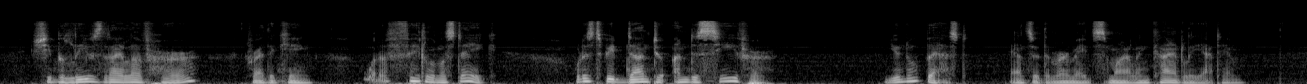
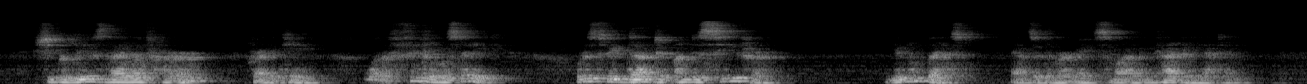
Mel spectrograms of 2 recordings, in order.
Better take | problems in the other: first | room echo; dies away in 0.7 s

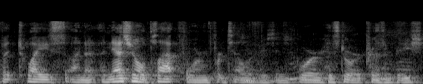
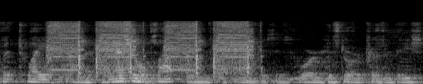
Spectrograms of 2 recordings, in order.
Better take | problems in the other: first | background sound (Camera); as loud as the speech // room echo; dies away in 1.6 s

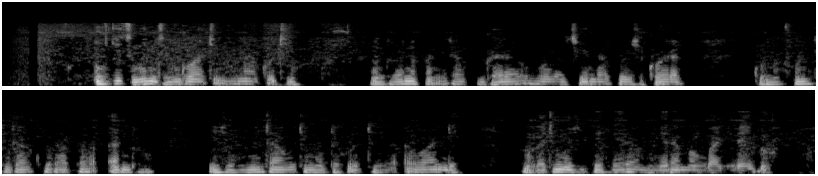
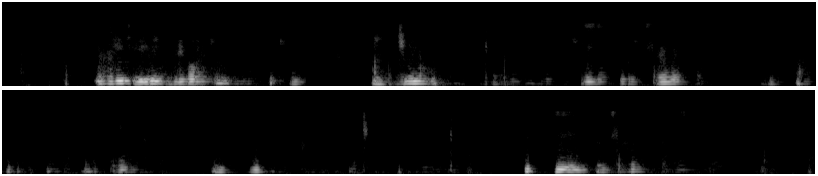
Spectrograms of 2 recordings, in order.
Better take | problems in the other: first | noise reduction (neural mask model DeepFilterNet 3)

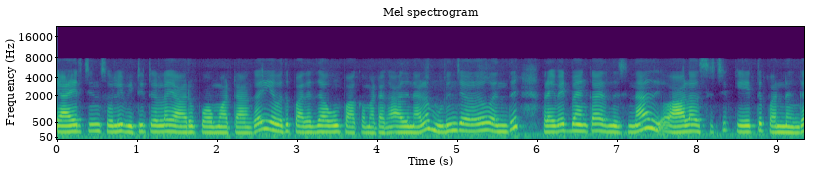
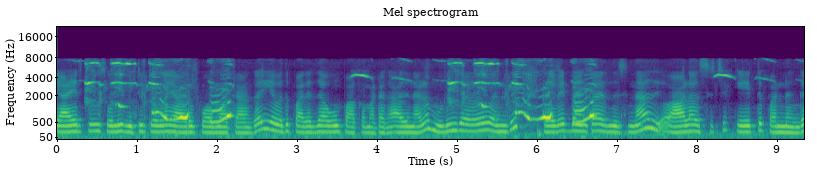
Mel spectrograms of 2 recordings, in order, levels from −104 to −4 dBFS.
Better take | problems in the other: first | background sound (Dog); 2 dB above the speech

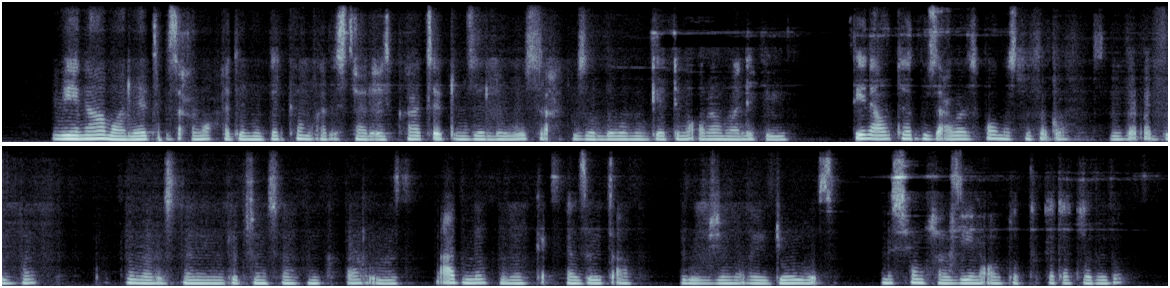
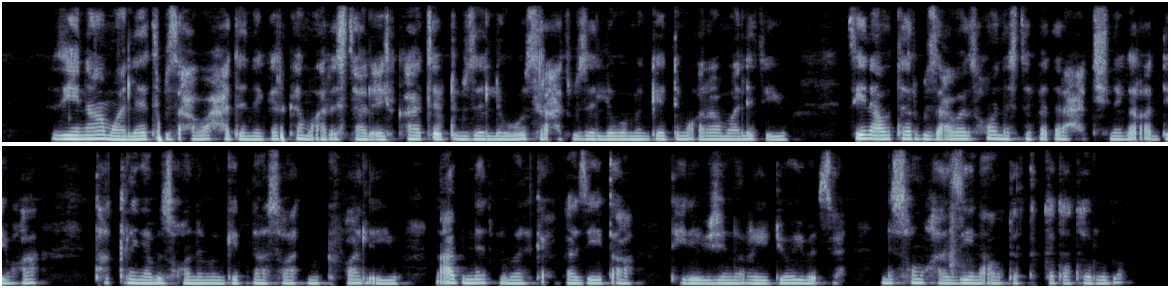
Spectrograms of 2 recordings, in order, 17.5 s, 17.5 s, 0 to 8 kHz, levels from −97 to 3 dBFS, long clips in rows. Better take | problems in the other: second | noise reduction (neural mask model DeepFilterNet 3)

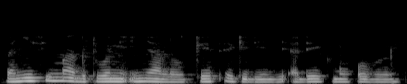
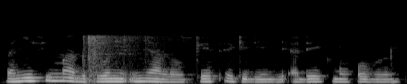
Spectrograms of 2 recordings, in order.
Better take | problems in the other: first | background sound (Shatter); 16 dB below the speech

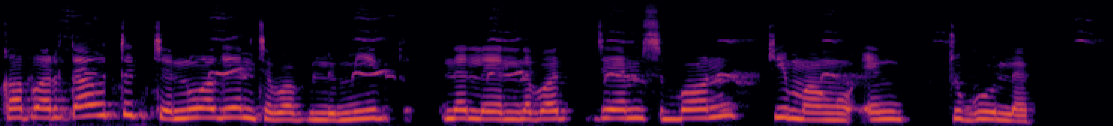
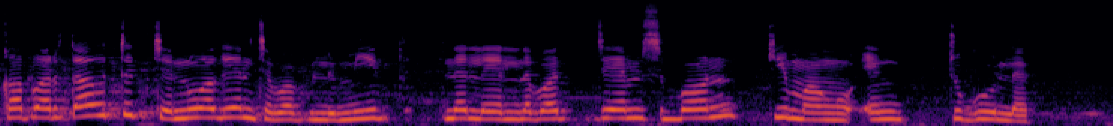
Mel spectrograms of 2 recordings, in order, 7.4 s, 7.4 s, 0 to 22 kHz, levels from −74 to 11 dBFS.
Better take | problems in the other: second | noise reduction (neural mask model Resemble Enhance denoiser)

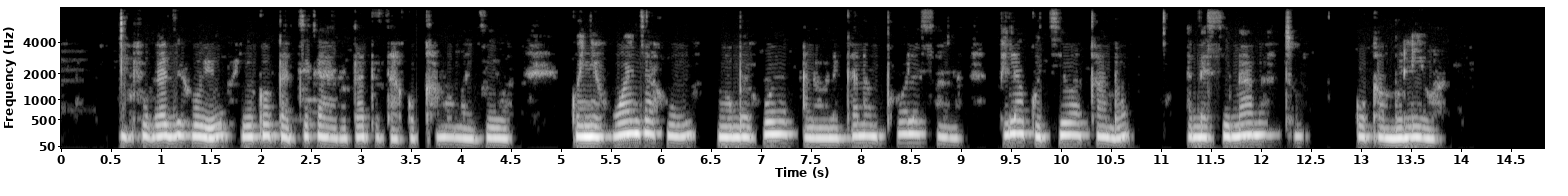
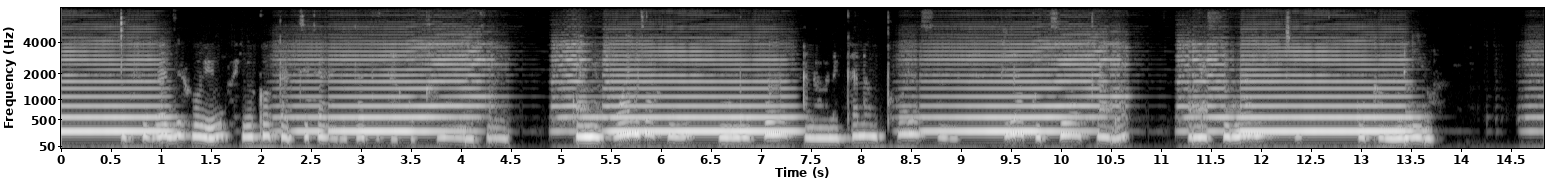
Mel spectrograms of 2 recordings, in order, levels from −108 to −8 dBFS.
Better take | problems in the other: first | noise reduction (neural mask model RNNoise)

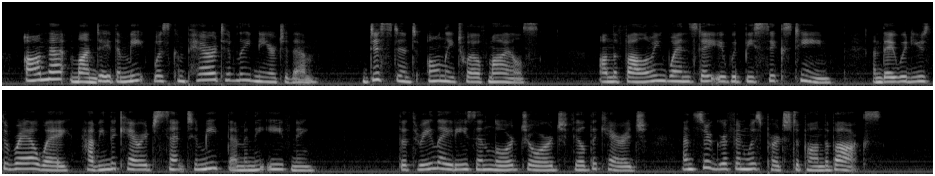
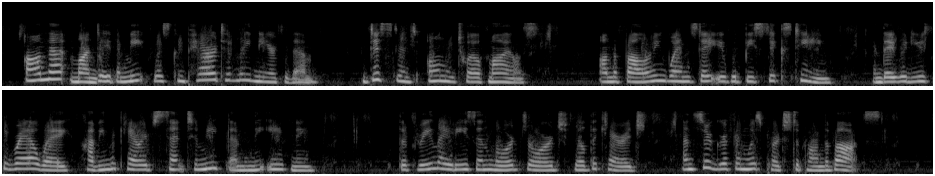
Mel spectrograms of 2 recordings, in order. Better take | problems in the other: first | noise reduction (neural separator model SepFormer DNS4)

